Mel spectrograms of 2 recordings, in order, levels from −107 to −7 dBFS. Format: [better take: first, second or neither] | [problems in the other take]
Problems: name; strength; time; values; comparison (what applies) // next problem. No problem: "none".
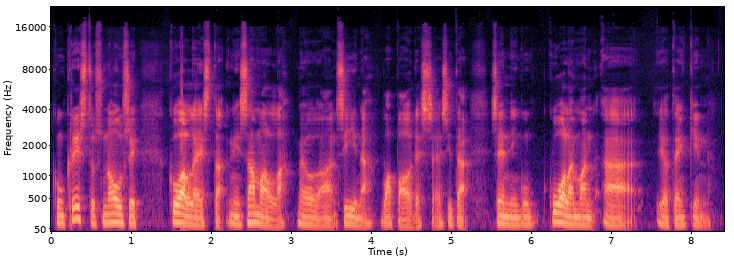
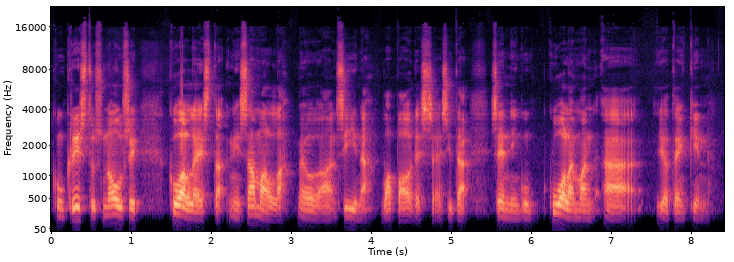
first | thin; very; fading below 300 Hz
